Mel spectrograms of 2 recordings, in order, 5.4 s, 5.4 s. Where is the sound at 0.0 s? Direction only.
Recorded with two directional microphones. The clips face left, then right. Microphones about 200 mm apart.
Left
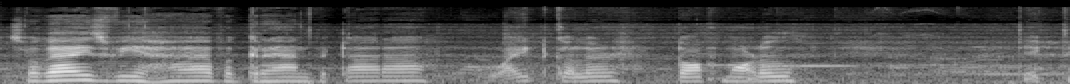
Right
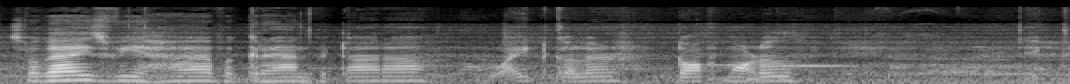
5° left (ahead or behind).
